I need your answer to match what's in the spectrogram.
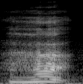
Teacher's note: এটা হবে কন্ঠনাল শুরু থেকে উচ্চারণ হবে এক সেকেন্ড টেনে হা আর হামজা এটাও কিন্তু এক সেকেন্ড টেনে উচ্চারণ হবে এটাও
